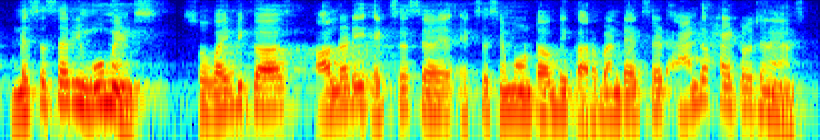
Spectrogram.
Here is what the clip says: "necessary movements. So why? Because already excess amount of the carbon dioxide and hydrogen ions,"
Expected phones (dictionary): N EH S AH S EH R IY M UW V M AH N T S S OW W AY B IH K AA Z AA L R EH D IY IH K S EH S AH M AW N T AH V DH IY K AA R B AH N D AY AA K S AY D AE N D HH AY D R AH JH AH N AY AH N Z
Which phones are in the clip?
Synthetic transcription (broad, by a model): N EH S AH S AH R IY M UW M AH N T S S OW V AY B IH K AA Z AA L R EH D IY IH K S EH S AH M AW N T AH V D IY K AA R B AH N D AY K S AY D AE N D HH AY D R AH JH AH N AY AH N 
